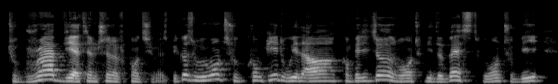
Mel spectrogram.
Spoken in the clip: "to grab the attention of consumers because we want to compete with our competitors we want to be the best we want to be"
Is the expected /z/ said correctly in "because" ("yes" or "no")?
yes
